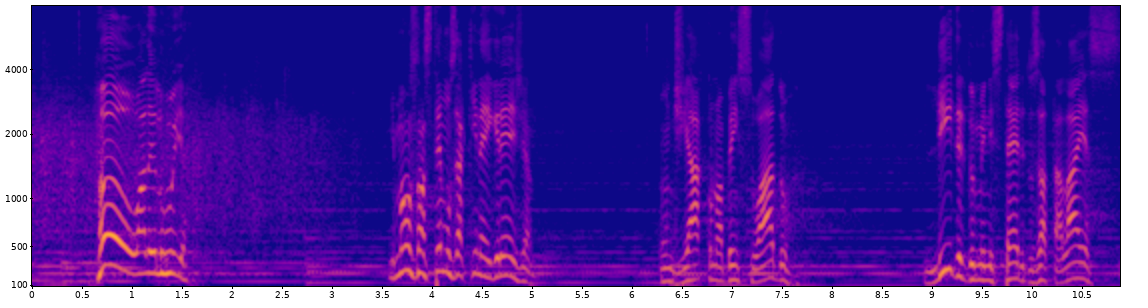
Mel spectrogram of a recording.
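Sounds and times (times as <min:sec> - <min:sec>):
audience applause: 0:00.0 - 0:03.0
speech: 0:00.6 - 0:01.7, 0:03.6 - 0:05.2, 0:06.3 - 0:07.7, 0:08.9 - 0:10.8.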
